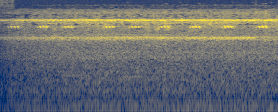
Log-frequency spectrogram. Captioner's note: crickets chirping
